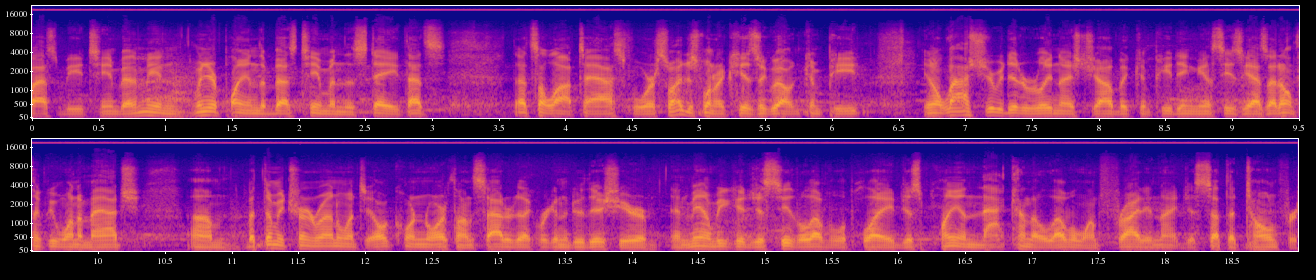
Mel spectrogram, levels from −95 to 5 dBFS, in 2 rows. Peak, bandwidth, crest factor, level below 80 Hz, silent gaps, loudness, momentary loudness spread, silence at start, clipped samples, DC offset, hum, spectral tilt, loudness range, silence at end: -8 dBFS; over 20 kHz; 14 dB; -52 dBFS; none; -21 LUFS; 6 LU; 0 s; under 0.1%; under 0.1%; none; -4 dB/octave; 1 LU; 0 s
